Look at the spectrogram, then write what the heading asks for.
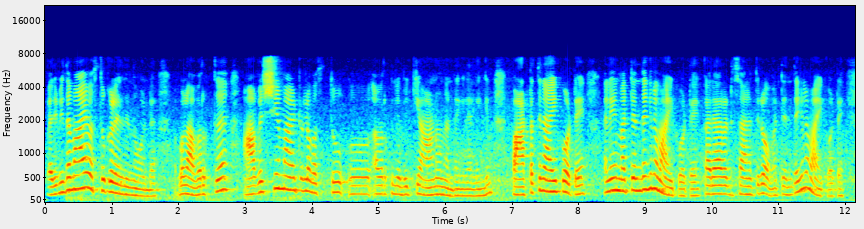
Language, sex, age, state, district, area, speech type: Malayalam, female, 45-60, Kerala, Palakkad, rural, spontaneous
